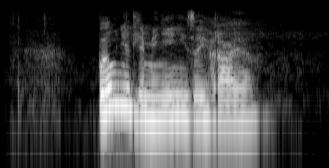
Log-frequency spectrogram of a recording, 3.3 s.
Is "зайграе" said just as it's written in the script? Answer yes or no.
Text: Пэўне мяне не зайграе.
yes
